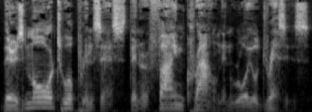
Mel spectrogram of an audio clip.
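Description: A man voicing a small, polite green frog that speaks low, soft and patient in a storybook reading. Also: wildly swooping pitch, unhurried, gravelly, slightly rough, heavily acted. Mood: gentle.

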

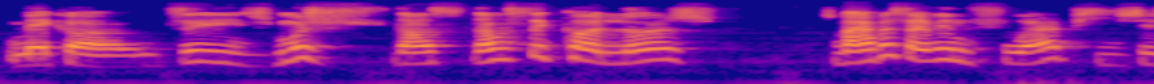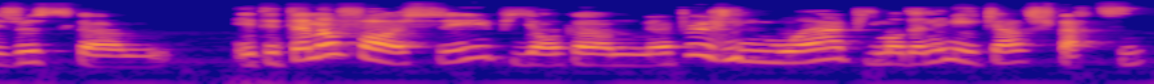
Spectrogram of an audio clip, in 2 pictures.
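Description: A woman's voice: on the high side, animated, moderate pace, bright, forceful tone. A woman with a Québécois accent talking casually on a video call, loose and hesitant with many fillers. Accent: Québécois French. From Quebec. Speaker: band member, musician guest.

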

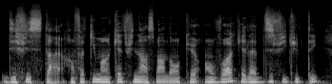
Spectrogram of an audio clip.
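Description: A young man with a Quebec French accent, talking casually on radio with relaxed fillers. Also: fairly low pitch, rapid-fire, slightly rough, no room sound. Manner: relaxed, frequent "euh" fillers. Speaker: guest co-host.

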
